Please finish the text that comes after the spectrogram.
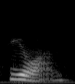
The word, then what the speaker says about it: coelom: When you see an AE or an OE, you usually only pronounce the second letter. So bursae or coelom.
